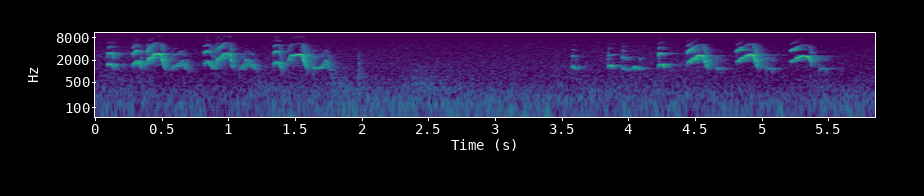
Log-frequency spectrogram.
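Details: Cheerful cockatiels singing in a fast, chattering run of bright, scratchy chirps that rise and fall. A brief pause is followed by another lively burst of repeated chirps. No other sounds stand out.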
